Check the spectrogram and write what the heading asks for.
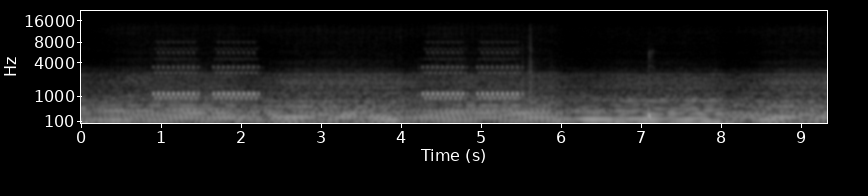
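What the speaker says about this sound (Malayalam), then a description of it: "കുറെ നേരിട്ട് ഫോൺ അടിക്കുക." A telephone rings in loud, repeated double bursts, pausing between rings, over a soft musical background in a Malayalam TV serial scene.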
